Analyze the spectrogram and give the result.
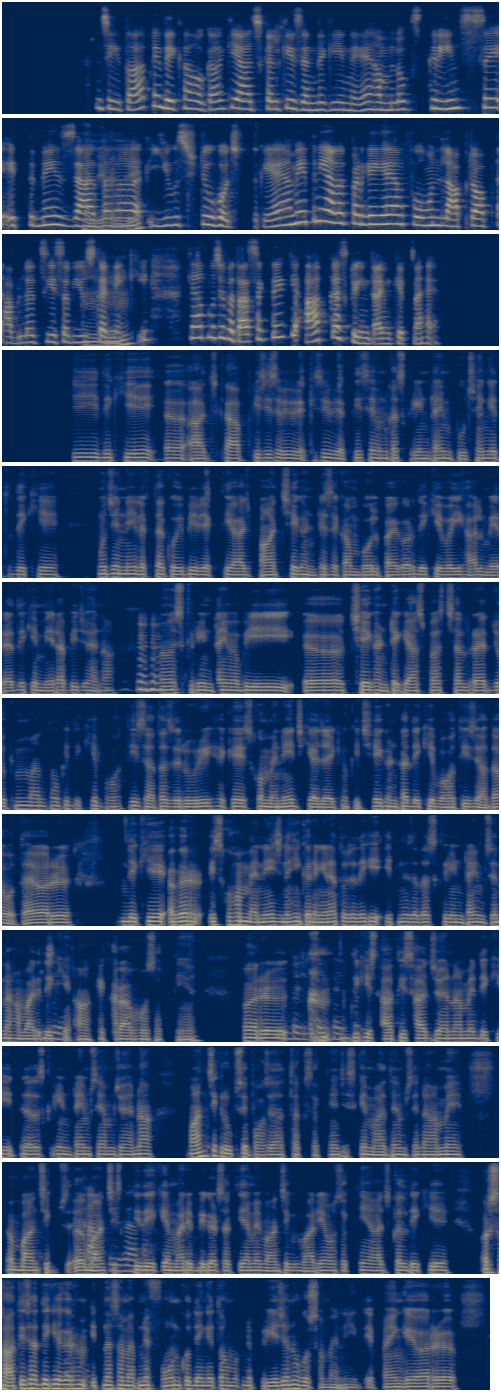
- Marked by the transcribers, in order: in English: "स्क्रीन"; in English: "यूस्ड टु"; in English: "यूस"; in English: "स्क्रीन टाइम"; tapping; in English: "स्क्रीन टाइम"; chuckle; in English: "स्क्रीन टाइम"; in English: "मैनेज"; in English: "मैनेज"; in English: "स्क्रीन टाइम"; throat clearing; in English: "स्क्रीन टाइम"
- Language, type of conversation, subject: Hindi, podcast, आप स्क्रीन पर बिताए समय को कैसे प्रबंधित करते हैं?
